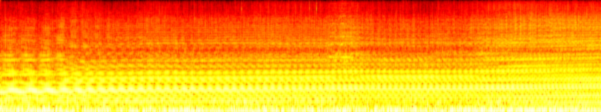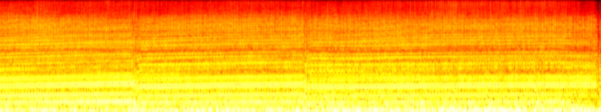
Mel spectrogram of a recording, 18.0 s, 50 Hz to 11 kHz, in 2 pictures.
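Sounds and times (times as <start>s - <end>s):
motorcycle engine accelerating: 0.0s - 18.0s
wind rumble: 0.0s - 18.0s.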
